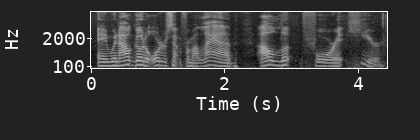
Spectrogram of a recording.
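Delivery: usual speaking voice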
